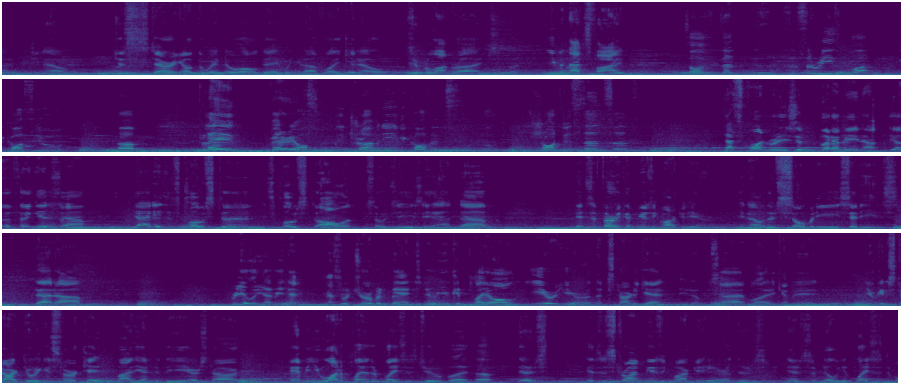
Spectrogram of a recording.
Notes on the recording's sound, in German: als die Vorband bereits auf der Bühne stand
